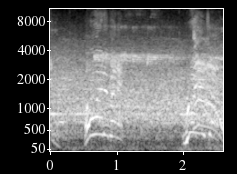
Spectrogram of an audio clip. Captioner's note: referee whistling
